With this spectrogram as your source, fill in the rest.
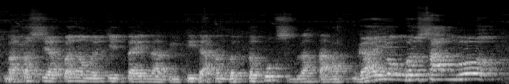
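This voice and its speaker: A man preaching a sermon, lively and jokey, often rising into high pleading cries. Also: fairly quick, slight background noise. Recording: echoey hall from far off.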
